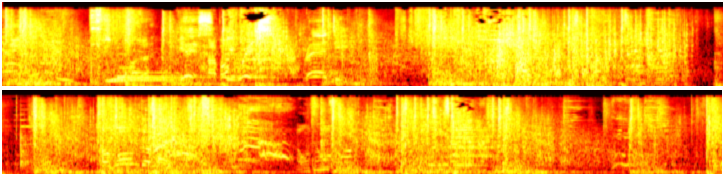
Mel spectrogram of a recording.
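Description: Swords clash in a battle.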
